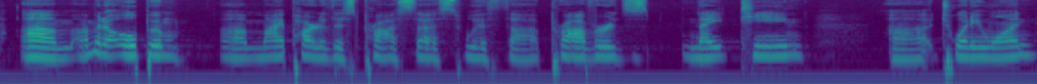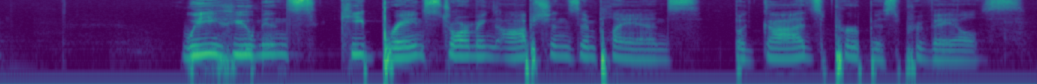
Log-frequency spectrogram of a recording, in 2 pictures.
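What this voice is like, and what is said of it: Weak, failing voice. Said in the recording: “my voice is failing me”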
